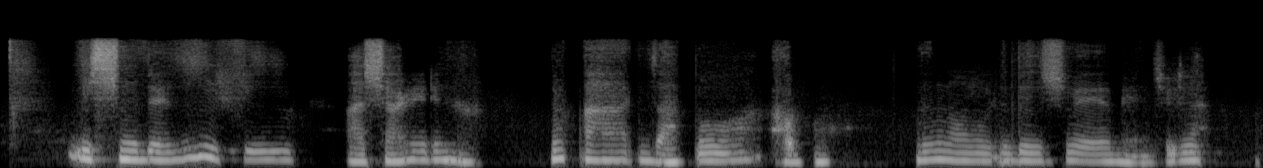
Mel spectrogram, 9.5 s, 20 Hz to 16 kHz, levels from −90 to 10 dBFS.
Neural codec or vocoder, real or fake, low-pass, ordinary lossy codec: codec, 16 kHz, 0.5 kbps, X-Codec, HuBERT features, trained on general audio; fake; 7.2 kHz; none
